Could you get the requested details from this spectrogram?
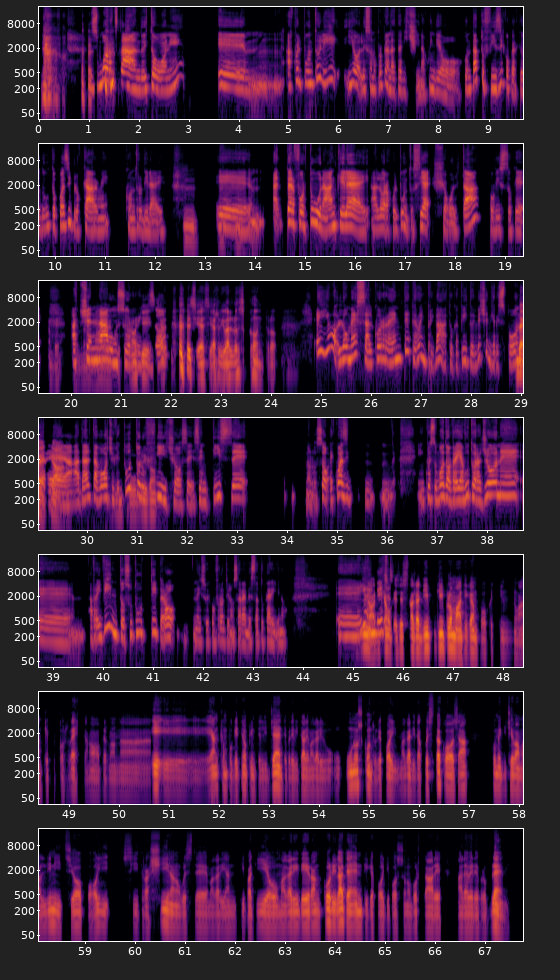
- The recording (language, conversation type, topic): Italian, podcast, Quali piccoli trucchetti usi per uscire da un’impasse?
- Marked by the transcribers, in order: chuckle; chuckle; laughing while speaking: "si arriva allo scontro"; other background noise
